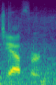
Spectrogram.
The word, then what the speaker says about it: Jaffer: Is it Jaffer or Jaffer? Jaffer.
